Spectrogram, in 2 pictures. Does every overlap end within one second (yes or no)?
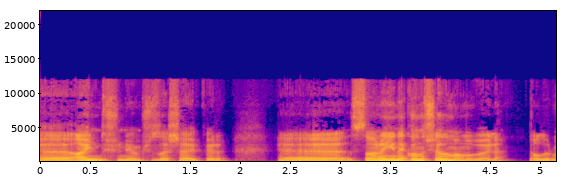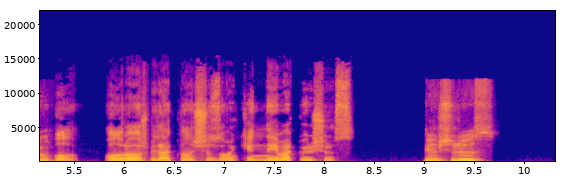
yes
